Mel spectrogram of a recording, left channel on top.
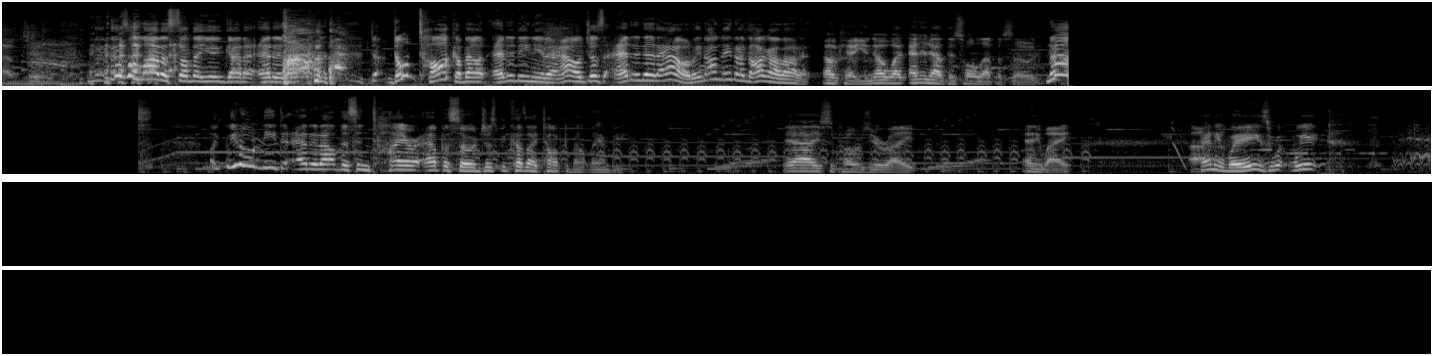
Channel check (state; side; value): silent; right; digital silence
